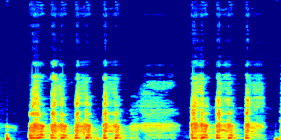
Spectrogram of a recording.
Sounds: Cough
